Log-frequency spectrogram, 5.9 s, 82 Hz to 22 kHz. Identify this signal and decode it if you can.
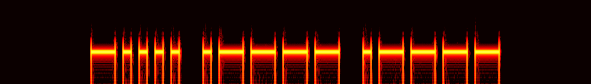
Morse code, heard as a keyed tone, about 15 wpm, 700 Hz. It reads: 611
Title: Numbers - 3-Digit 15wpm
